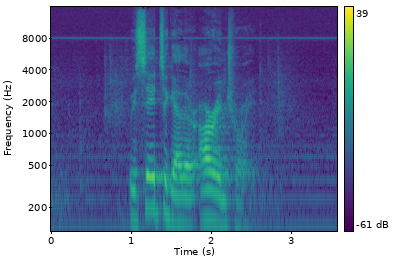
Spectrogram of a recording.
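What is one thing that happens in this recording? A man chants aloud in an echoing hall.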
